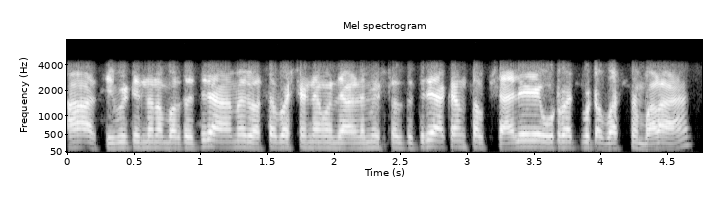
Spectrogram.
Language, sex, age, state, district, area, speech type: Kannada, male, 18-30, Karnataka, Dharwad, urban, conversation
